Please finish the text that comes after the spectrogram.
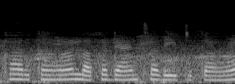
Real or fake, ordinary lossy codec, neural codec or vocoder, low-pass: real; none; none; none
